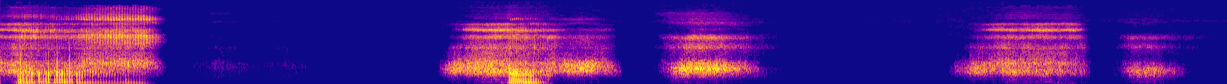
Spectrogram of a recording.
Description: Today is a short Audio, Friday's a long snoring audio.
